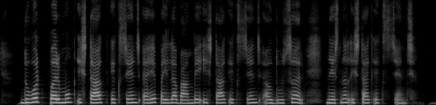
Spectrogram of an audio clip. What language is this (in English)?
Chhattisgarhi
